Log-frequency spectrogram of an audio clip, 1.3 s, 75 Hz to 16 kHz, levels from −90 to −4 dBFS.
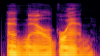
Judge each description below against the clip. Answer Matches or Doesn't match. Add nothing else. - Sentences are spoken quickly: Doesn't match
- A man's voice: Matches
